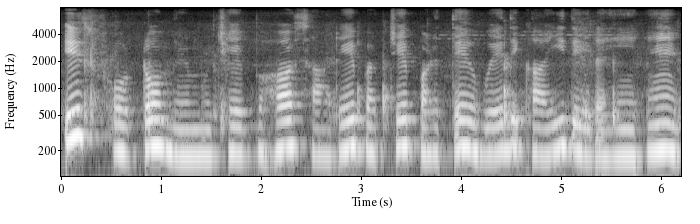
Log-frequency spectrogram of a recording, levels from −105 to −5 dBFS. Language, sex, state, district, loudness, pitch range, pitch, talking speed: Hindi, female, Madhya Pradesh, Katni, -19 LUFS, 180-215 Hz, 195 Hz, 125 wpm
